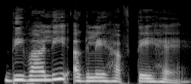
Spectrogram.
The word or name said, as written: हफ़्ता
